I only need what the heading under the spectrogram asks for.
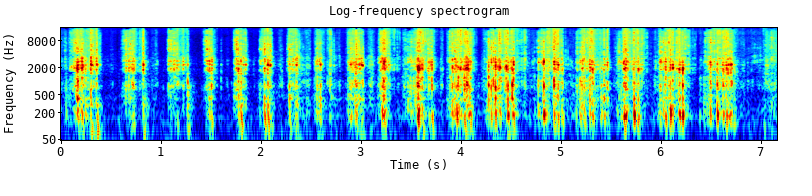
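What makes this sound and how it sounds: Fingernails scratch and pick at a solid grey foam block with a heavily gouged surface. They make an irregular run of short, dry, rasping scrapes with bright, airy texture and a soft low thud beneath each stroke. The strokes come in uneven bursts with brief quiet gaps between them.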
